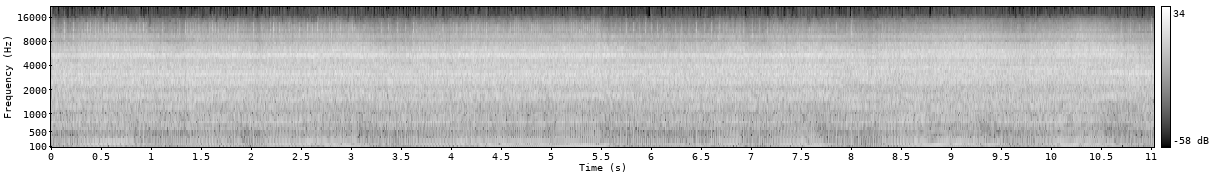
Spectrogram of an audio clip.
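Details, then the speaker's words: Echo PE-200 edger left outside through Hurricane Helene, test-run after restart: small two-stroke revving unevenly with a rough gravelly grinding rasp; worn crank bearings suspected, and the engine appeared to seize shortly after. "still she'll run o That's bearings boy you can hear them"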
